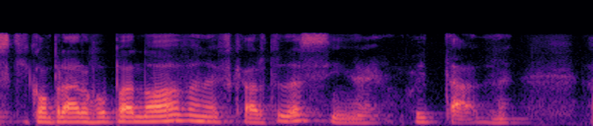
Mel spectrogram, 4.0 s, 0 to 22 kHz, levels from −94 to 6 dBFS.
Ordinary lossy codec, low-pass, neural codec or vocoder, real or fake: none; 7.2 kHz; none; real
